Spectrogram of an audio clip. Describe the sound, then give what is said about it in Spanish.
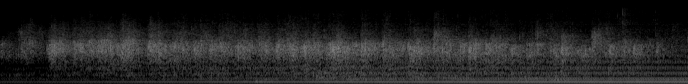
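A steady burst of applause for the host's wife at a Shabbat morning gathering, many hands clapping in a dense, crackling wash that holds for several seconds before easing slightly, with a low constant hum underneath and no voices. “Ah, den un fuerte aplauso a mi esposita.”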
